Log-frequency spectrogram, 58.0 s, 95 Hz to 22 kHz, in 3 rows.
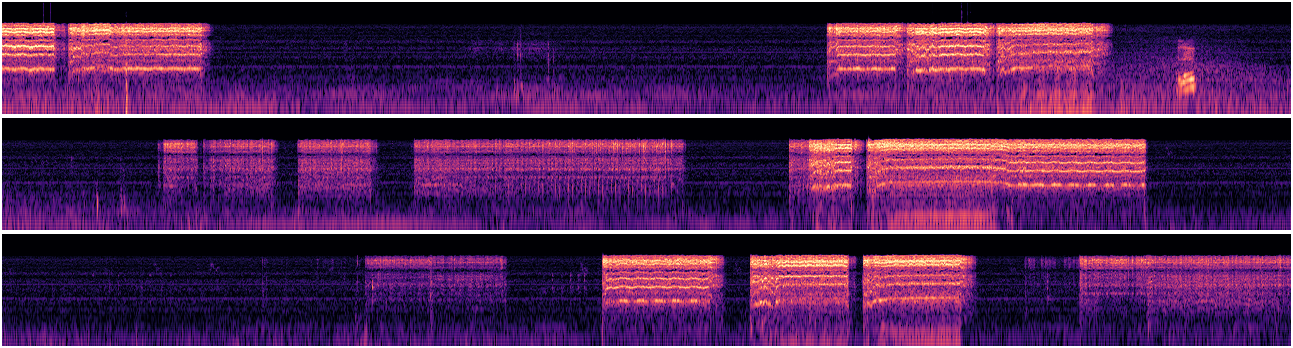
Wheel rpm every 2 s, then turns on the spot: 260, 120, 0, 0, 0, 10, 200, 260, 50, 0, 10, 70, 70, 100, 60, 90, 270, 290, 30, 0, 0, 0, 30, 70, 190, 250, 150, 60, 110.
22-30 56-58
